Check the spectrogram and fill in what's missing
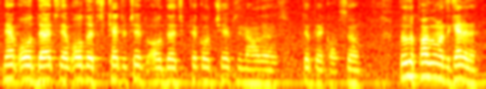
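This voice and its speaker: A man's voice: fairly high pitch, fairly even intonation, fast, a little hiss or hum. A man from the United States giving a casual, rambling food review, often trailing off mid-thought. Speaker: snack reviewer.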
